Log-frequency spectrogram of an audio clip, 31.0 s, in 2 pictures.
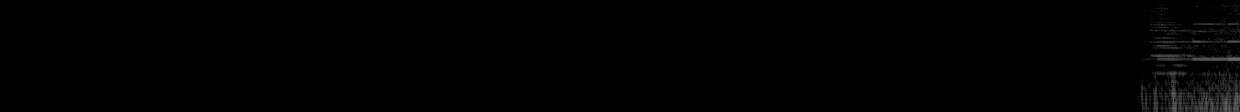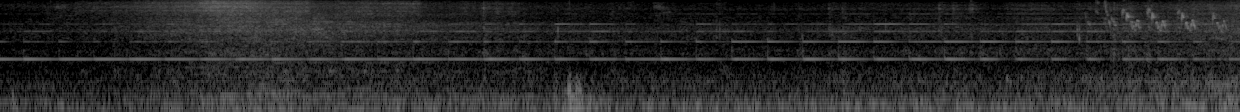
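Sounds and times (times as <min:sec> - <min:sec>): locomotive engine rumble: 0:14.8 - 0:31.0.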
